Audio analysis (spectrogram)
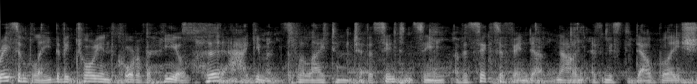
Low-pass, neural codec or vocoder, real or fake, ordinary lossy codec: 7.2 kHz; codec, 16 kHz, 4.8 kbps, FACodec; fake; MP3, 64 kbps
